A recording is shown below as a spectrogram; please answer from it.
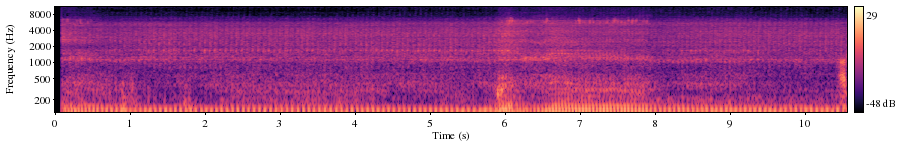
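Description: A motorcycle engine running steadily at low road speed, heard from on board the bike as it is ridden in slow traffic, with a brief swell in the engine sound about six seconds in.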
